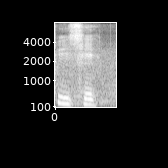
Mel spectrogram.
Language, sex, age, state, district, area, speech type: Hindi, female, 60+, Uttar Pradesh, Azamgarh, rural, read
